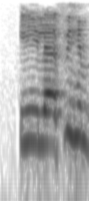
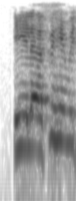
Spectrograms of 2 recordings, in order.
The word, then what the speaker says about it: إيلافهم: إيلافهم التانية الياء مش مرسومة بس كله بينطقها.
